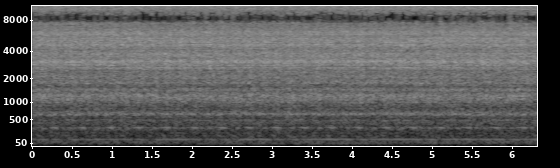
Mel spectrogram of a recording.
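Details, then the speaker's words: Normal cranking: dry crank of a new motor in an F24 with no spark plugs, injectors unhooked and no belt, to build oil pressure. Even, steady churning starter hum with no knocks or scrapes; oil pressure comes up, no leaks. "we're going to go ahead and get oil pressure see how she sounds good it can take a while there it is"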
